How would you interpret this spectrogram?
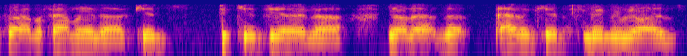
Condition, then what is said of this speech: Cerebral palsy. Otherwise, your listeners are just sitting at home going, man, this guy is wasted.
